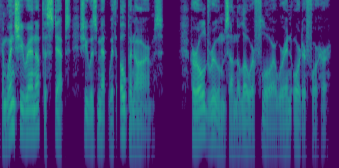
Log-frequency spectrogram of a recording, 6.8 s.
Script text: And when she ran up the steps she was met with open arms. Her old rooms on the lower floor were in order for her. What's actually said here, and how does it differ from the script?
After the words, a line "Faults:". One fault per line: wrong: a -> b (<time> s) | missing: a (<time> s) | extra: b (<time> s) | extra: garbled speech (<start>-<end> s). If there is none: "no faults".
And when she ran up the steps she was met with open arms. Her old rooms on the lower floor were in order for her.
Faults:
no faults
